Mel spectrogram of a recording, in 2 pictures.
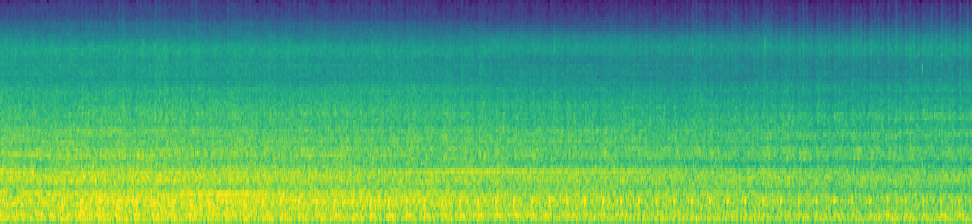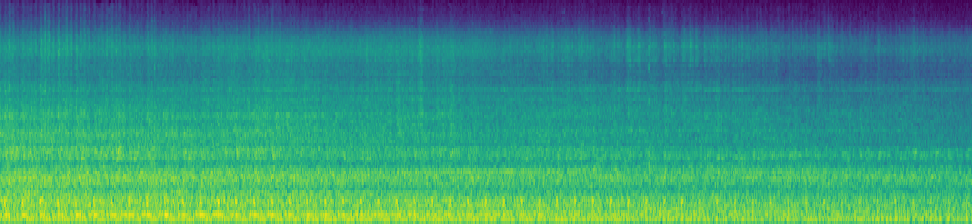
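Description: Diesel locomotive-hauled train rolling past on the rails: wheels clattering steadily and the diesel engine running, with faint falling squeals at the start. The sound fades slowly as the train moves away.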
